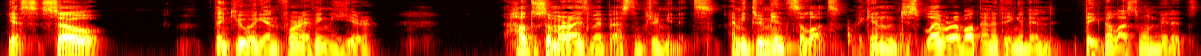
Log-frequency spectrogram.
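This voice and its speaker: A man's voice: on the low side, normal speed. A young man with a Portuguese accent, talking casually as a podcast guest into a close microphone at home. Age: young adult. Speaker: podcast guest, indie entrepreneur. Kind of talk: casual interview chat. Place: small room at home. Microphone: close studio mic with pop filter.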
